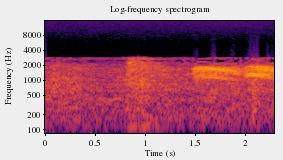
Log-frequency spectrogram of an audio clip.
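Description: A bird calls once near the end, over faint steady room noise.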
